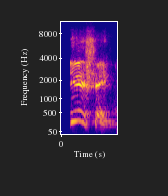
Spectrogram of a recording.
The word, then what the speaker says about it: hífen: Hífen, a gente já tinha visto essa palavrinha, né? Hífen, nós temos 5 letras e nesse caso 4 fonemas, porque o O, o H não tem som nessa palavra.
